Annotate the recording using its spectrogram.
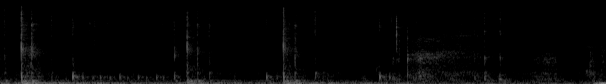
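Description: Faint typing on a computer keyboard: irregular key clicks as a folder name is typed in.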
